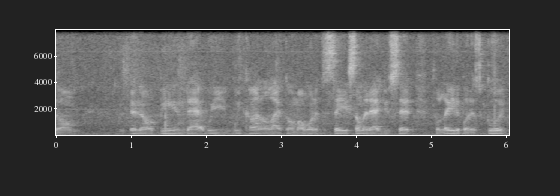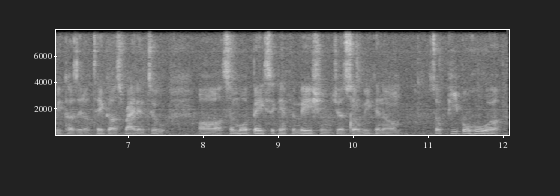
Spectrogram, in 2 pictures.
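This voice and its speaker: A man interviewing a guest in the guest's home, speaking earnestly with many pauses and fillers. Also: fairly low pitch, darkish tone, echoey room, slight background noise, rough recording. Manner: measured, filler-heavy, earnest. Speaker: interviewer, magazine publisher. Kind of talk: interview hosting.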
